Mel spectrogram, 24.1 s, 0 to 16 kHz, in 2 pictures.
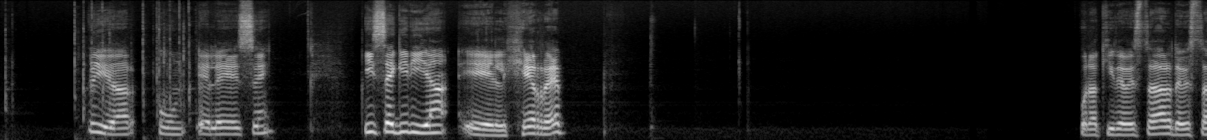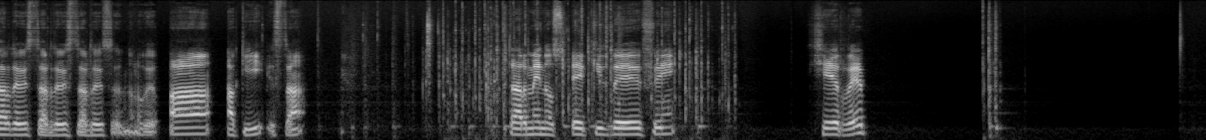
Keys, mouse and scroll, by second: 0.0-2.0 typing, 4.6 click, 14.6 click, 16.2-19.4 typing, 21.8 typing.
